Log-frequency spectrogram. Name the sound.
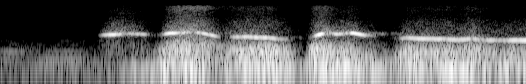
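whistling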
